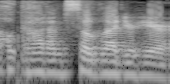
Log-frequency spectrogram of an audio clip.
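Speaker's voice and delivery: desperate, pleading, begging cry. Narrator voicing Olive, a woman holding a child, Olive, pleading and desperate. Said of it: "meets your eyes with like pleading and desperation".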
